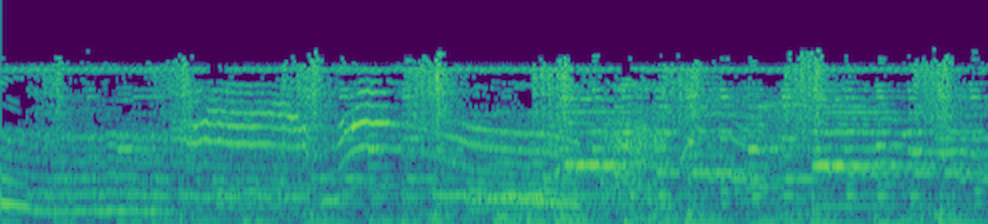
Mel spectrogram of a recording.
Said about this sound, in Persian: میاو، منو که میبینی پرخورم، مشغول خواب و خورخوریم، میاو، گرسنشم، تو رو میخورم، میاو، میاو، میاو.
